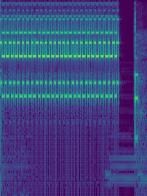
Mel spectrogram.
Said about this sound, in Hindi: तभी अचानक फोन की घंटी बजी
